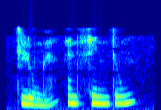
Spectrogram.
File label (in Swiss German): "lungeentzindung", Bas Rhin; medecine; pneumonie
